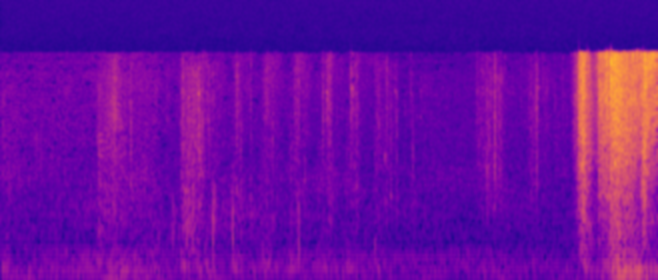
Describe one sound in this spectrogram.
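Footsteps run across a metal floor.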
